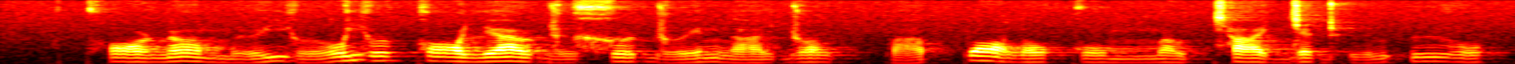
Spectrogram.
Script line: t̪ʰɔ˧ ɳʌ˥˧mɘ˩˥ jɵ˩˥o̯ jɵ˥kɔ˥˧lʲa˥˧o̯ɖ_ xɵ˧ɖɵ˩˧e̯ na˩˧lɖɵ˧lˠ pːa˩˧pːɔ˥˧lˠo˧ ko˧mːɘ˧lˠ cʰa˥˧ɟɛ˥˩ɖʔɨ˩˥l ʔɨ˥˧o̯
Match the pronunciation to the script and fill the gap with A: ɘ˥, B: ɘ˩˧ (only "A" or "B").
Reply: B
